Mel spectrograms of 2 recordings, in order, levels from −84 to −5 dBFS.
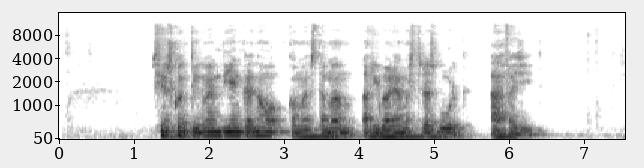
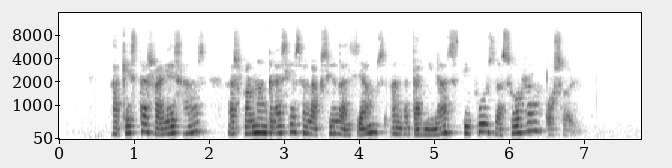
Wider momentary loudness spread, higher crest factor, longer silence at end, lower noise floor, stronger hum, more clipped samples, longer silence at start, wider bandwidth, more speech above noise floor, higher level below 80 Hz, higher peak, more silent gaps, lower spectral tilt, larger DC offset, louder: about the same, 12 LU vs 12 LU; about the same, 16 dB vs 18 dB; first, 1.15 s vs 0.9 s; second, -63 dBFS vs -75 dBFS; neither; neither; first, 1.25 s vs 0.7 s; first, 11.5 kHz vs 9.8 kHz; about the same, 42 dB vs 44 dB; first, -38 dBFS vs -78 dBFS; first, -6 dBFS vs -14 dBFS; neither; first, -8 dB/octave vs -5.5 dB/octave; neither; first, -22 LUFS vs -31 LUFS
